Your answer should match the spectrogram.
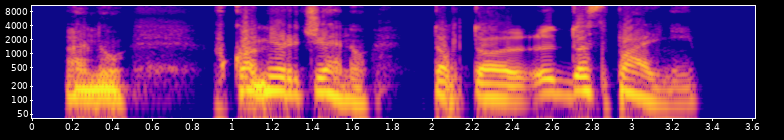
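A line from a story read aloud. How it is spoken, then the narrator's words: Hoarse. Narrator (Ukrainian): Прохрипів він Гаррі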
